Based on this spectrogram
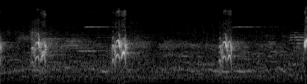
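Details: Red-whiskered bulbul in the morning, training song for singing contests: short bright chirped notes, three spaced about a second apart, then a fourth begins.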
